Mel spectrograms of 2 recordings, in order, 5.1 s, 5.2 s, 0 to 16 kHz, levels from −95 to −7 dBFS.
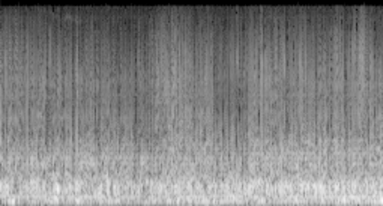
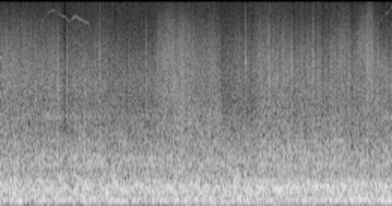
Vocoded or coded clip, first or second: first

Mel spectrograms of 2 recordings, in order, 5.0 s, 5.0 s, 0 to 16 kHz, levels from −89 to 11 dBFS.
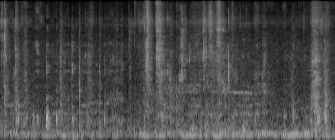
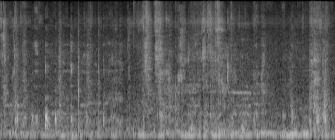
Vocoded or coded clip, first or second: first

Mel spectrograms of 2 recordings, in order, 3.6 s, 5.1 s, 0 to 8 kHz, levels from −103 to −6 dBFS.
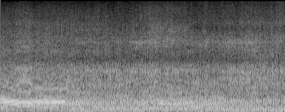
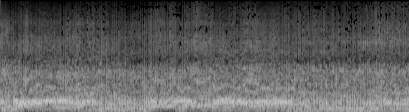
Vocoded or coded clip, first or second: second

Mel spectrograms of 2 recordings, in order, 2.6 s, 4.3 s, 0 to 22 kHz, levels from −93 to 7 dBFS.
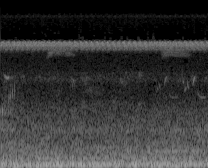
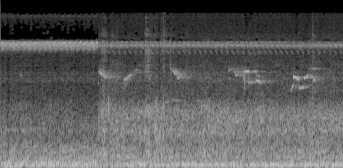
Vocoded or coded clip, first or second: second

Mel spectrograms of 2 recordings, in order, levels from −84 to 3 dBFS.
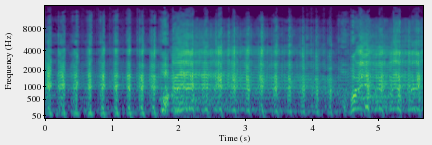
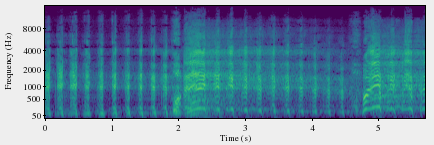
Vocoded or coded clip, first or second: first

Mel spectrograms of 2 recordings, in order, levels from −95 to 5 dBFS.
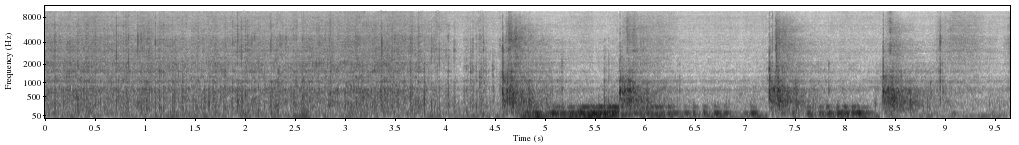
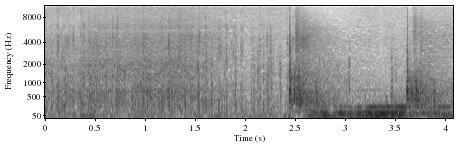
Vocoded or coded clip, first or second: first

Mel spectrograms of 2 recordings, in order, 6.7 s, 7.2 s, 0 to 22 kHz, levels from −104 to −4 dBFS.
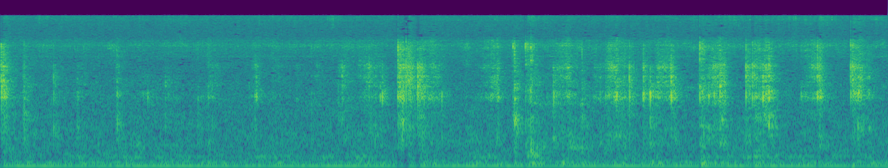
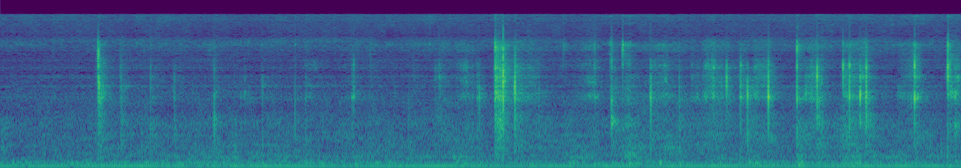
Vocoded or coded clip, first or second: second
